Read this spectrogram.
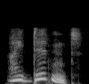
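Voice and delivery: put-on the hurt girl starts to object; protesting. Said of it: "Julia began to protest".

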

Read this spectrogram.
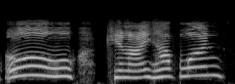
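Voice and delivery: put-on very high little child voice; eager pupil. Joy asking teacher for a paperclip, eager. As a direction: pipe up, pleading high.

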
